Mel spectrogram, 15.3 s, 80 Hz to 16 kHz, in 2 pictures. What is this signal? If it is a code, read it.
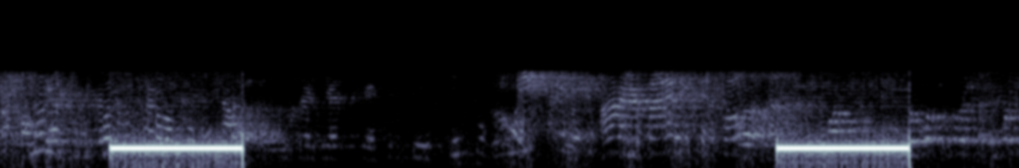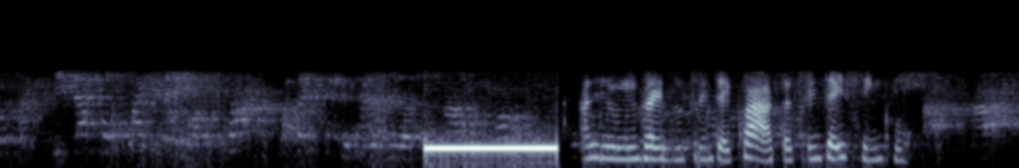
Ringback tone (Europe, 425 Hz), with speech.
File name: out- -2017- - - .37791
